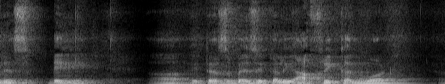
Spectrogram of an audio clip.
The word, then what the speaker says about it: dengue: Many people call it dengue also, but the correct pronunciation is dengue.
